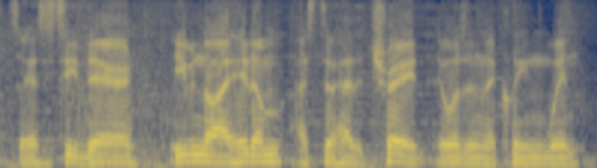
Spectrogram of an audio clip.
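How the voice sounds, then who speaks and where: Low-voiced man giving game tutorial over music. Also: fairly even intonation, a little fast. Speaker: competitive gamer presenting a character guide. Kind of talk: explanatory video game tutorial commentary.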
